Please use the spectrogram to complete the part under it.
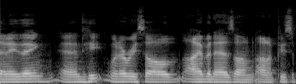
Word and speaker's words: Ibanez: he called it Ibonzi. – Ibonzi. I thought you were gonna say Ibanez, because that's how I've always heard it pronounced, like as a person's name.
